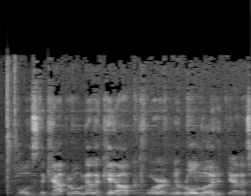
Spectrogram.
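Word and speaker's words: Ngerulmud: ...holds the capital, Melekeok, or Narolmud. Yeah, that's how you pronounce it. That also not how I thought that was pronounced. I've been saying Narolmud for like 2 years now.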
